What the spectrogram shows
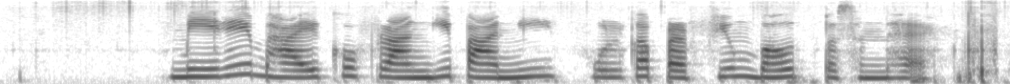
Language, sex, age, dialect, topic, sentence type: Hindi, female, 18-24, Garhwali, agriculture, statement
